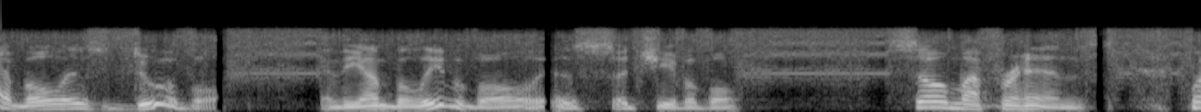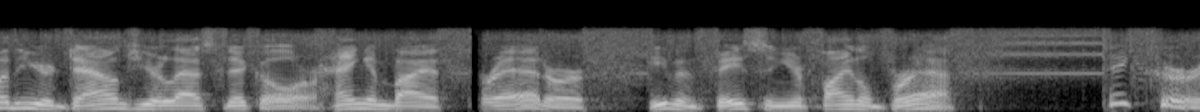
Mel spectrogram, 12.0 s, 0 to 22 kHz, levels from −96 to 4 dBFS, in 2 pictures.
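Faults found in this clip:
Converter idle tones, whole clip: undithered delta-sigma converter locking into repeating bit patterns at low input, leaving a whistle around 1.5 kHz in pauses and grainy noise about 11 dB below the speech.

Lost AMR speech frames at 1.07–1.14 s (before "and the unbelievable"), 2.71–2.80 s, 5.47–5.54 s (before "whether you're down to") and 8.35–8.46 s (between "or hanging by a" and "or even facing your"): radio errors failing frame checksums, so the decoder repeats the last good parameters with falling gain. Each is a 40 ms drop toward near silence, consistent with two 20 ms frames, followed by briefly rough onset. The AMR wideband (HD Voice) path at 15.85 kbit/s adds only light codec colouring.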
